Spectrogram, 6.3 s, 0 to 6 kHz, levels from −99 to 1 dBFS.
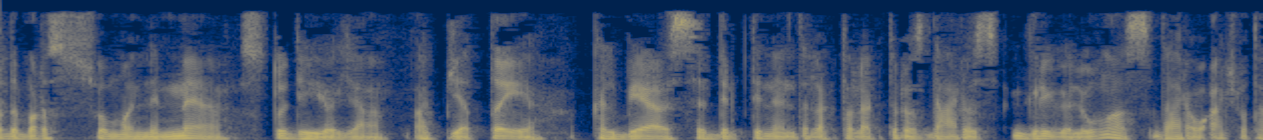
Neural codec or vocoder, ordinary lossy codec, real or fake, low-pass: codec, 24 kHz, 6 kbps, HILCodec; MP3, 32 kbps; fake; 5.4 kHz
